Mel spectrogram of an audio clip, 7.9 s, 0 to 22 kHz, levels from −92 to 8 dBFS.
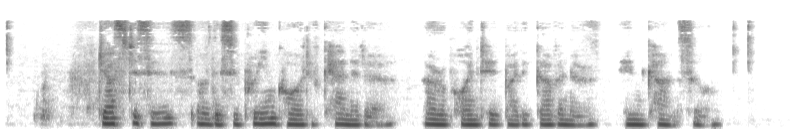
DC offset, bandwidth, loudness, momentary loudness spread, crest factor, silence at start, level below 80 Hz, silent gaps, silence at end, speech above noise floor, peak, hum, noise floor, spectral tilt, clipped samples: under 0.1%; 11.5 kHz; -29 LUFS; 19 LU; 18 dB; 0.05 s; -74 dBFS; none; 0.4 s; 22 dB; -12 dBFS; none; -51 dBFS; -5 dB/octave; under 0.1%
